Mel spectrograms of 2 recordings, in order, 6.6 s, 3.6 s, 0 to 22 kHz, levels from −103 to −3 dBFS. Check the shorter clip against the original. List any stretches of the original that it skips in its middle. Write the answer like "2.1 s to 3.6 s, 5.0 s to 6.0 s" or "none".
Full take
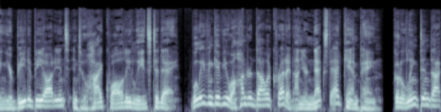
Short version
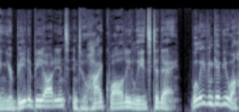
none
